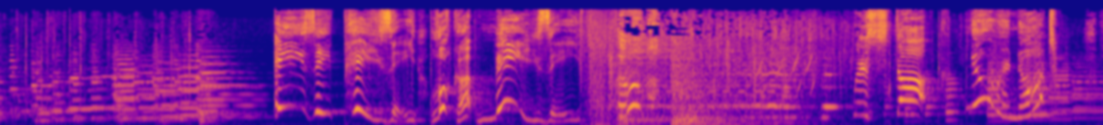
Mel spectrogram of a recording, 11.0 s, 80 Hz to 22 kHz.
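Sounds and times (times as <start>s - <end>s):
cartoon background music: 6.2s - 11.0s.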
